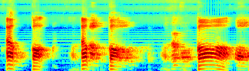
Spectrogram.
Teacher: lidah paling jauh maka hampir nempel dengan tenggorokan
